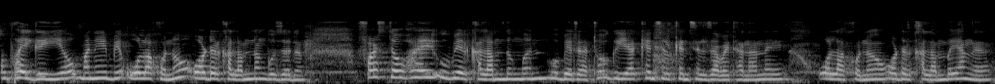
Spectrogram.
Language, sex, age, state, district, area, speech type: Bodo, female, 30-45, Assam, Kokrajhar, urban, spontaneous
